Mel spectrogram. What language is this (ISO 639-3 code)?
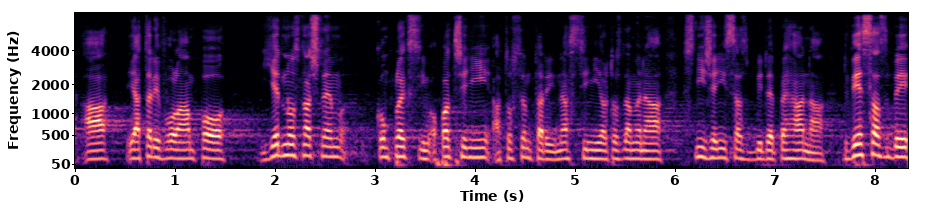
ces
